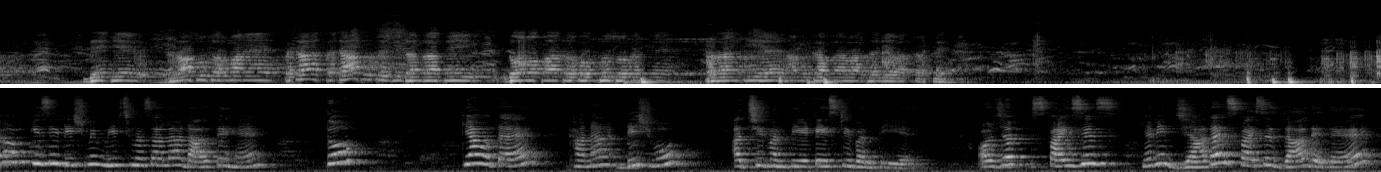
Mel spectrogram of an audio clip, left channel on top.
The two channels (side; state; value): both; different; correlation 0.00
